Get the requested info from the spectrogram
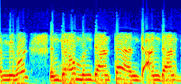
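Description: Speech only: a person talking in conversation.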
